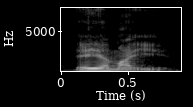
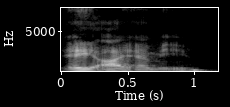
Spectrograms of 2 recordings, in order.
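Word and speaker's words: Aimé: So his last name is Fils-Aime, and it's Fils-Aimie. Yeah, Aimie. No, wait. No, I'm sorry. Aime.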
